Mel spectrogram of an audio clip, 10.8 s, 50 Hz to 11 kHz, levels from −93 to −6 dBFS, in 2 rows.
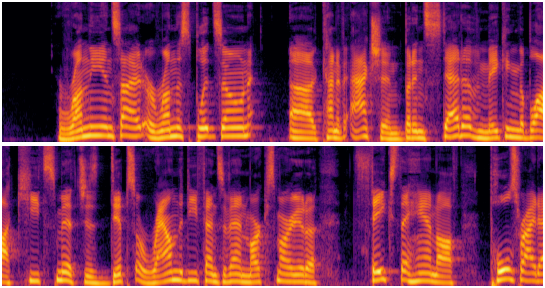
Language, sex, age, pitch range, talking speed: English, male, 20-39, 135-175 Hz, 185 wpm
